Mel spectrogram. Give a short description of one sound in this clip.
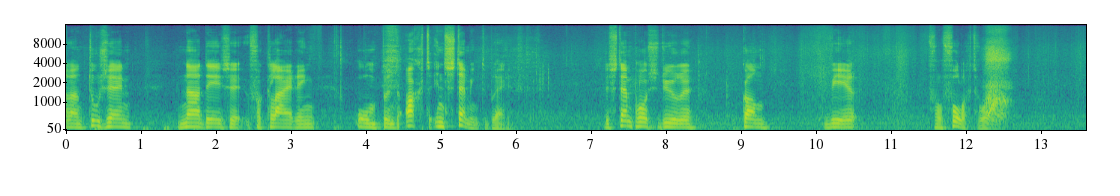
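An elderly man speaks calmly into a microphone, pausing often.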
